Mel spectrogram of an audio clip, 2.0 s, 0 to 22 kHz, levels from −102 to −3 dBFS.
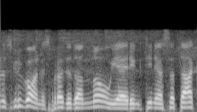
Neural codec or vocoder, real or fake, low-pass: none; real; 7.2 kHz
